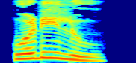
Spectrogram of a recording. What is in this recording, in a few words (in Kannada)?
"ಒಡಲು", kannada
